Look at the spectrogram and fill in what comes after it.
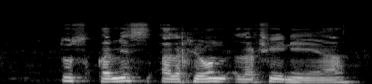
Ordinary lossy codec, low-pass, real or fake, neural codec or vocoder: AAC, 48 kbps; 7.2 kHz; real; none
